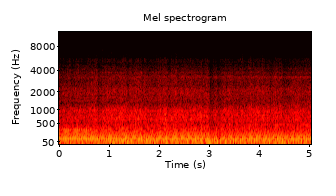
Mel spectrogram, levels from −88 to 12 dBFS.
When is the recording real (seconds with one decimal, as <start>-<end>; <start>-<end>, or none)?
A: 0.0-1.1; 1.9-5.1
